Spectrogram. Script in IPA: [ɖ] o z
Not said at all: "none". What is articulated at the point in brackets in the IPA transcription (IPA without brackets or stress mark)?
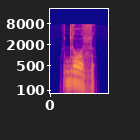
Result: d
